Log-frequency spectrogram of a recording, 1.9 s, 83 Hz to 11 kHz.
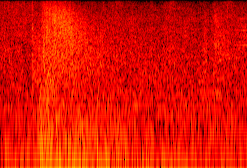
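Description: Deck gun of a German U-boat in Silent Hunter 3 firing on a ship in the North Sea, a single heavy boom with a rumbling tail that fades into steady background noise.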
